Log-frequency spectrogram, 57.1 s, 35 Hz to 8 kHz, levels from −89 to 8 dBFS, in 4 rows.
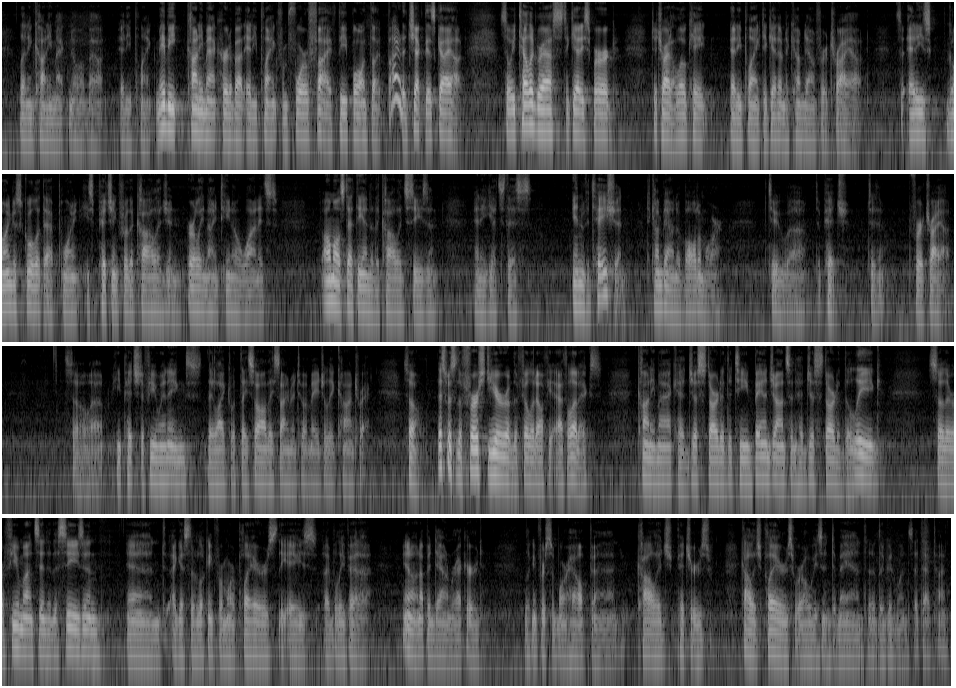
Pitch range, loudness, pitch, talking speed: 90-110 Hz, -35 LUFS, 100 Hz, 195 wpm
